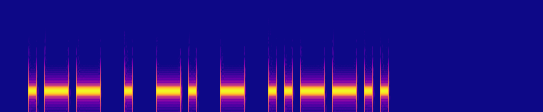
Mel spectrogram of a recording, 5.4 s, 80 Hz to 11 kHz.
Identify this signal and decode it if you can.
Morse code, heard as a keyed tone, about 15 wpm, 700 Hz. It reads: WENT?
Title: Sentences from Top 700 Words 15wpm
